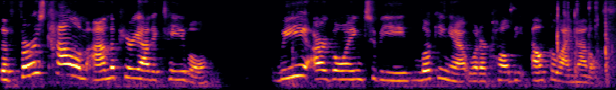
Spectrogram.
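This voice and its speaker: At a fairly slow pace, a woman speaks with lively intonation and high pitch, and room echo can be heard. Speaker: chemistry professor and science educator. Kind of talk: live science demonstration lecture.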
